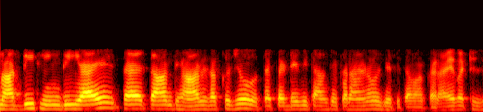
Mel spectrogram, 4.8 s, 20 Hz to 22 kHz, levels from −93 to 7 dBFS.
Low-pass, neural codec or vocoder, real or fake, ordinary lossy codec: 3.6 kHz; codec, 24 kHz, 6 kbps, HILCodec; fake; none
